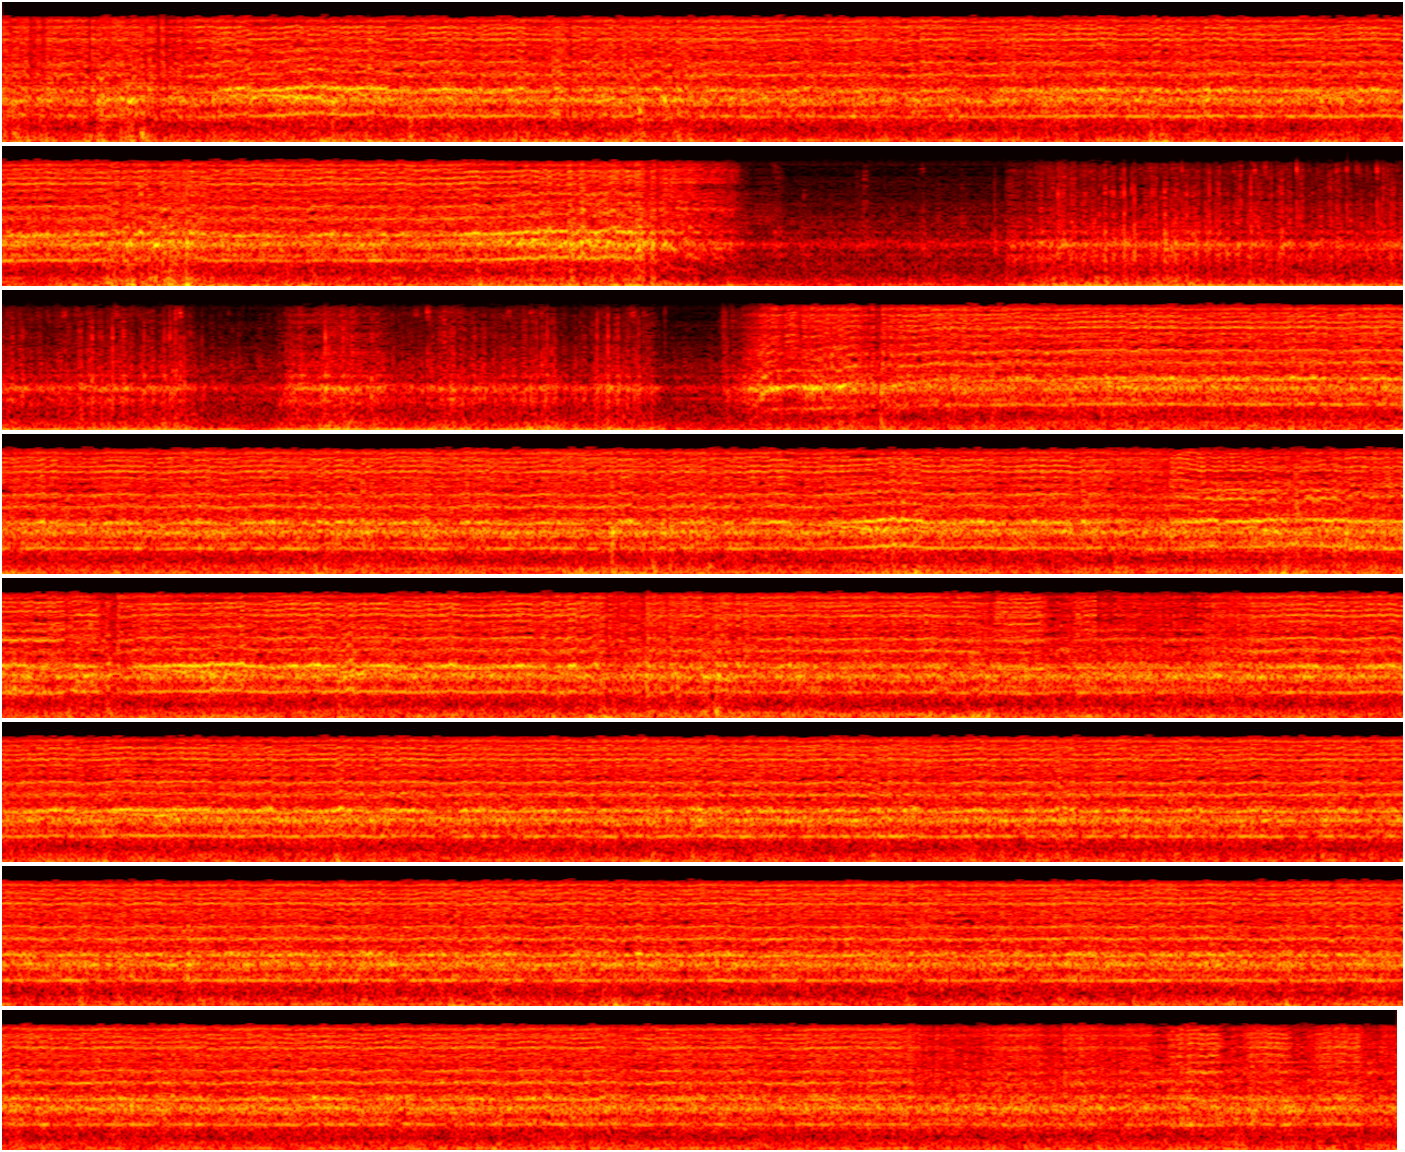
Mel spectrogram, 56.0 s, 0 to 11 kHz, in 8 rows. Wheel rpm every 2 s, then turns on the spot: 160, 160, 160, 160, 160, 20, 20, 10, 30, 150, 160, 160, 160, 160, 160, 160, 160, 160, 160, 160, 160, 160, 160, 160, 160, 160, 160, 160.
12-16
